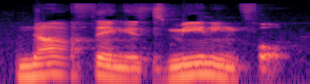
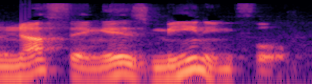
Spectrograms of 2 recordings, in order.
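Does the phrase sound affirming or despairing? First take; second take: despairing; affirming. First: It is said in a flat, despairing way. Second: It is said in an emphatic, affirming way. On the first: Life has no meaning at all. "people say nothing is meaningful if they're despairing of life" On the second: The void itself is full of meaning. "if you say it with a different inflection"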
